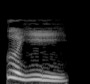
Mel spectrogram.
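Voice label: "恶意", Mandarin Chinese; hsk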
